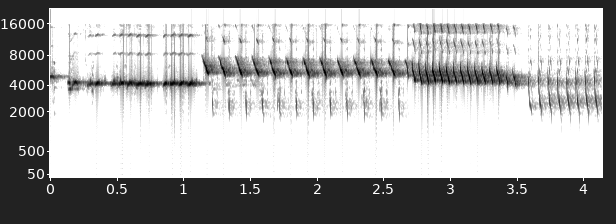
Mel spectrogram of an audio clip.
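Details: Canary song used to stimulate breeding females and motivate young birds to sing: a level whistled trill, then evenly spaced sharp chips, a very rapid high buzzy trill, and a lower, steady, pulsed rattle.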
